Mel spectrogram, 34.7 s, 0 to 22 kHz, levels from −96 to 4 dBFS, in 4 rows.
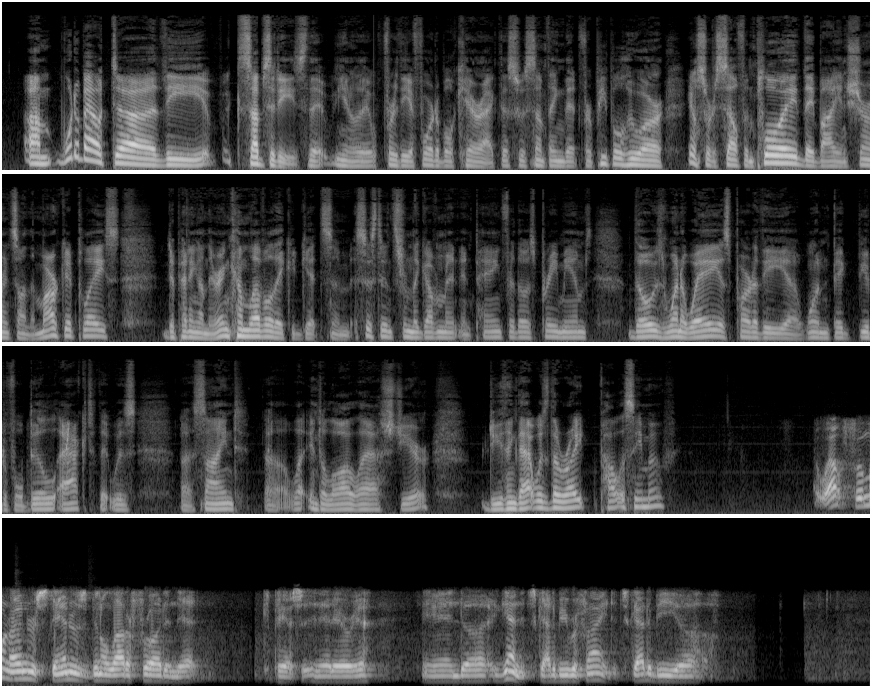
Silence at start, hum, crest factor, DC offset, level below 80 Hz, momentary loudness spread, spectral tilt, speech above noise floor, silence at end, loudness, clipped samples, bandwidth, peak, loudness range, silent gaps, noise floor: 0.25 s; none; 24 dB; under 0.1%; -64 dBFS; 16 LU; -5.5 dB/octave; 52 dB; 1.55 s; -28 LUFS; under 0.1%; 16 kHz; -4 dBFS; 9 LU; none; -79 dBFS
